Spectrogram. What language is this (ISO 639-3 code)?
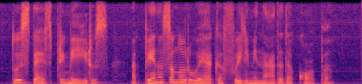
por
